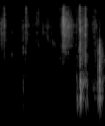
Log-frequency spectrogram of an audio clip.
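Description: Pages of a large paperback picture book being turned: a few short, faint papery rustles, the strongest about a second and a half in, over a faint low hum.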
